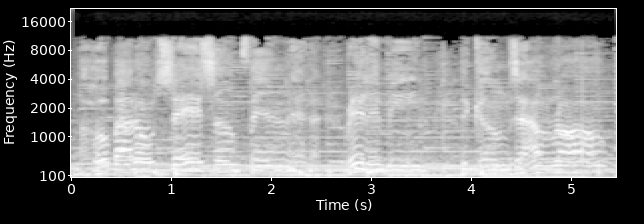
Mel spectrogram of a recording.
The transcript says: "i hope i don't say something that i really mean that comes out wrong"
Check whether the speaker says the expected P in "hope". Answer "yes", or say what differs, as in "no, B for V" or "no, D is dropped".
yes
